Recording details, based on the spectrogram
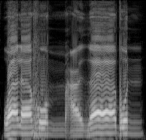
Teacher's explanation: Mim mati ketemu ain harus jelas yaitu izhar syafawi mimnya tidak boleh ditahan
